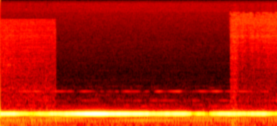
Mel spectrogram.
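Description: A synth pad patch called grass critter plays a single held note, a steady tone with a soft, slightly undulating texture that evolves quietly and alone.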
